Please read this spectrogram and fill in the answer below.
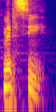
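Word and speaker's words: mersi: want to teach you is merci and you're like what this sounds familiar yeah it is very familiar because that's how you say it in french right thank you merci and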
